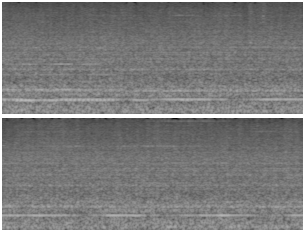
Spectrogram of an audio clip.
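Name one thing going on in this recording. A train engine hums with a steady low drone.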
